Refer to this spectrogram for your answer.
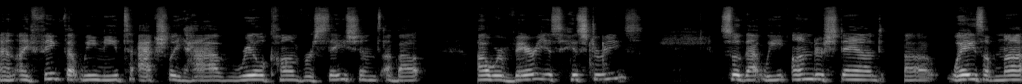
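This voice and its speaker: Medium pitch for a woman, with ordinary variation in pitch. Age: 60s. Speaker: theater director and professor. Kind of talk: panel talk. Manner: halting.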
